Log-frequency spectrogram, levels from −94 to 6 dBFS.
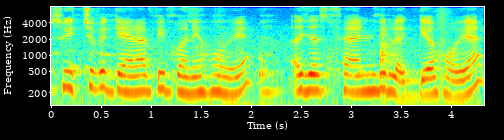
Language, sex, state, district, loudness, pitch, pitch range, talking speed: Punjabi, female, Punjab, Pathankot, -16 LUFS, 210 Hz, 195-225 Hz, 165 wpm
